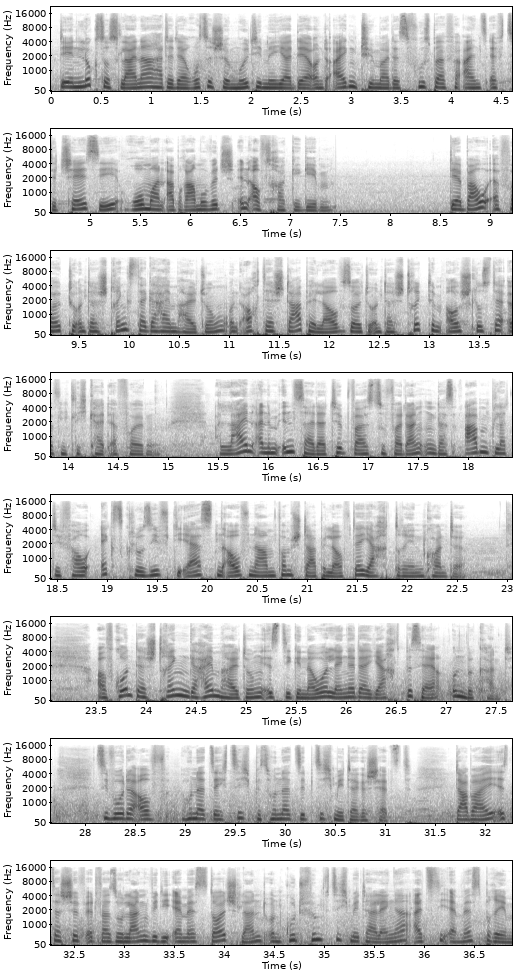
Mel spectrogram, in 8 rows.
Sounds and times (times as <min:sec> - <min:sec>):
Speech: 0:00.1 - 0:07.5, 0:08.6 - 0:22.6, 0:23.5 - 0:36.8.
